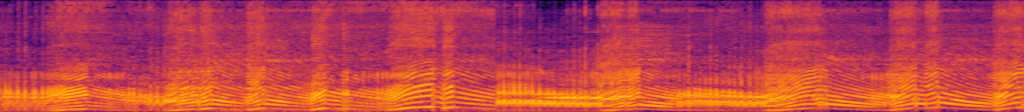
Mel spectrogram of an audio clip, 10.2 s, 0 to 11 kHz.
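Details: Ported Homelite 922 chainsaw after clutch and fuel line fix and cooler heat-range plug, cutting very hard wood with punky spots: strong howl that bogs and recovers each pass, crisp pickup and clean revs; healthy under load.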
